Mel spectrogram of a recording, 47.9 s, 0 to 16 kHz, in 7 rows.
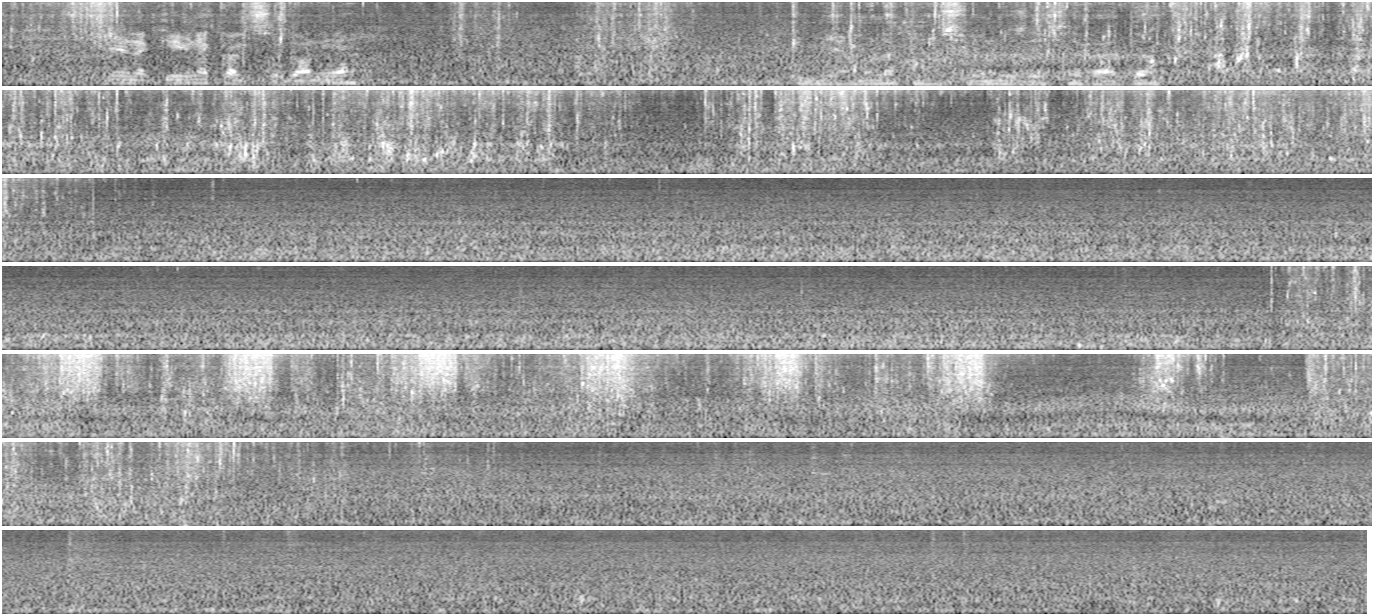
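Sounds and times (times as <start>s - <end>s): water flowing over rocks: 0.0s - 14.5s, 26.9s - 37.3s.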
